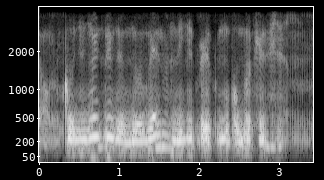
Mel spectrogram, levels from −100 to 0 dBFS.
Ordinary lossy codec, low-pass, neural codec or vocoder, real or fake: none; 3.6 kHz; autoencoder, 44.1 kHz, a latent of 192 numbers a frame, MeloTTS; fake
